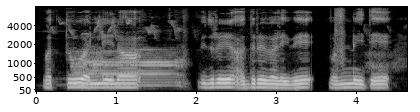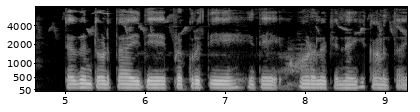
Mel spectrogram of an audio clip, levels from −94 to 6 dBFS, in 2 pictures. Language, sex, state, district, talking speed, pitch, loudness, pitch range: Kannada, male, Karnataka, Bellary, 95 wpm, 125 Hz, -23 LUFS, 120-135 Hz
